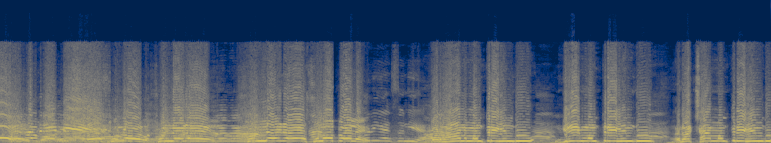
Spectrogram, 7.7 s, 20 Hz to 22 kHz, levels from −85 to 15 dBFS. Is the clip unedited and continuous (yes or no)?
yes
